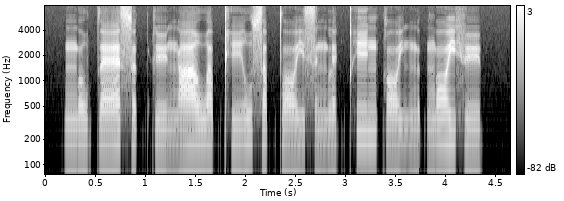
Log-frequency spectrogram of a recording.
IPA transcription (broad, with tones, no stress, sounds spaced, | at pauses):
ŋ o˨˧ w t̪ ɛː˨˥ s ɵ˨˥ t̚ k yː˨˩ ŋ aː˧ w ɐ˨˥ p̚ kʰ iː˨˥ w s ɐ˨˥ p̚ t̪ ɔː˨˩ j s ɪ˨˩ ŋ l ɪ˨˥ k̚ pʰ iː˥ ŋ k ɔː˨˩ j ŋ ɵ˨ t̚ ŋ ɔː˥ j f yː˨ p̚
